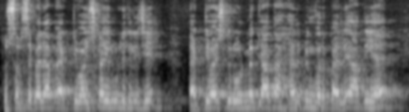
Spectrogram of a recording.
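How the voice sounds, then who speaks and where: A man's voice: high-pitched, flat delivery, fast talker, dark tone, echoey room. A male English grammar teacher, lecturing classroom-style, drilling students with repeated questions.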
